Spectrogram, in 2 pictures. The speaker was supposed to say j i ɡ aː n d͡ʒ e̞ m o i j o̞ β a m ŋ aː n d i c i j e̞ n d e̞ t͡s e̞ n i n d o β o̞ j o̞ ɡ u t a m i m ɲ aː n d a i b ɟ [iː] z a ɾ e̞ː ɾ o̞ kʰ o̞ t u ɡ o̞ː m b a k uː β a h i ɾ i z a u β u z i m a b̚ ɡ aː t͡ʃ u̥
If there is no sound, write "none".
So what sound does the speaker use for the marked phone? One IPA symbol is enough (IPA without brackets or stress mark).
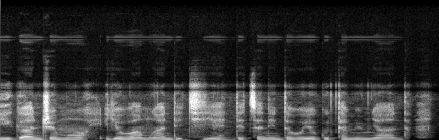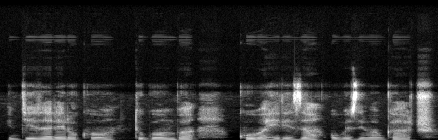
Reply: iː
